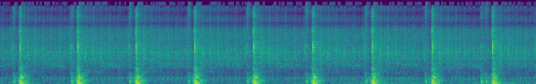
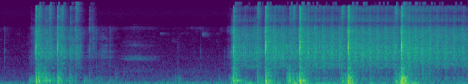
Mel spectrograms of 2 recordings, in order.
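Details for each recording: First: Chinese model hit and miss engine after months unused, warmed up: crisp firing beat about once a second, evenly spaced and steady; slow, smooth normal running. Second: Chinese hit-and-miss model engine just started after months unused, with thicker oil and governor held out: sharp firing pops come unevenly with long gaps; soon runs steadier.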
